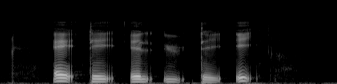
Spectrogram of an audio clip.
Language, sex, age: Danish, male, 25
